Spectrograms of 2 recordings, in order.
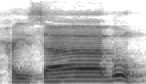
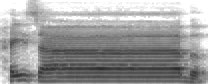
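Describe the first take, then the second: First: The word ends with a final vowel sounded. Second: The word ends without the final vowel. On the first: This is the connected form used mid-recitation. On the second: This is the form used when stopping.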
